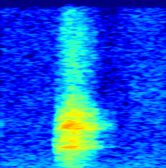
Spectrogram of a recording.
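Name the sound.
dog barking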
